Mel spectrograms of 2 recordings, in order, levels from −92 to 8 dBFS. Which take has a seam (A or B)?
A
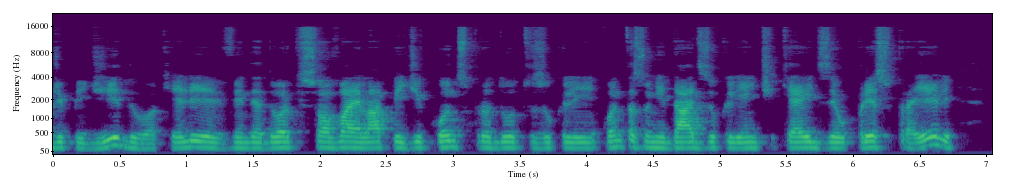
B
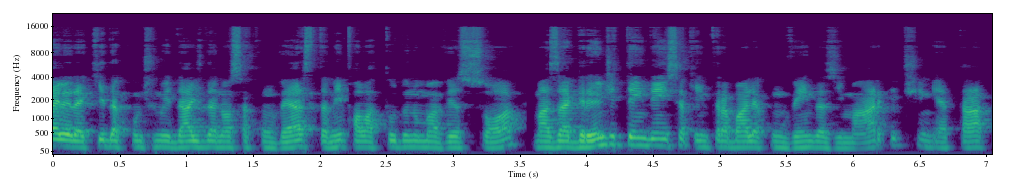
B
